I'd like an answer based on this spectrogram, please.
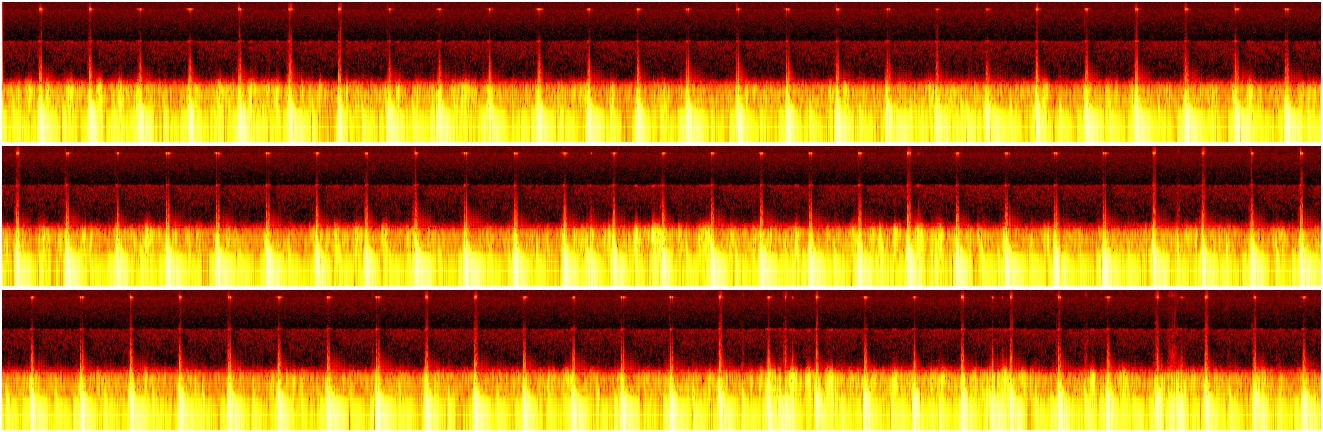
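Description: A man's heart beating fast, heard through a stethoscope while he rides a bike: a rapid, even run of deep beats.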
